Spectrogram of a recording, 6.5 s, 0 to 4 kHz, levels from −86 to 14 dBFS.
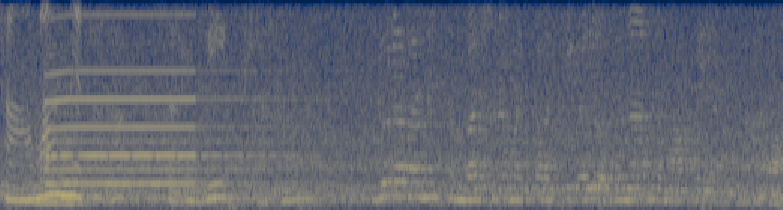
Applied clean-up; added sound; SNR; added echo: none; Keyboard (musical); 1 dB; none.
